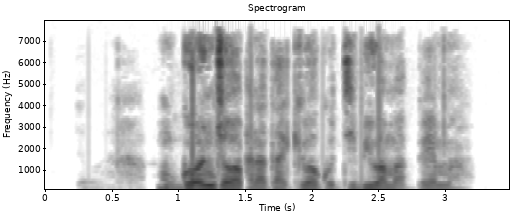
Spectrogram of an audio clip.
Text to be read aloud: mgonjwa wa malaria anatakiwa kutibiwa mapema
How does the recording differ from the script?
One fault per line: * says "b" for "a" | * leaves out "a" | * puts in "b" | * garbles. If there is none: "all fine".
* leaves out "malaria"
